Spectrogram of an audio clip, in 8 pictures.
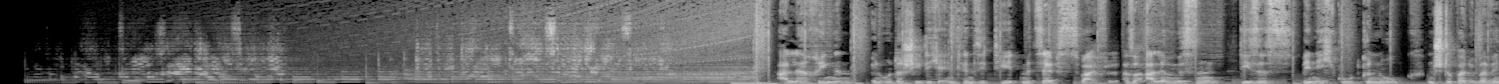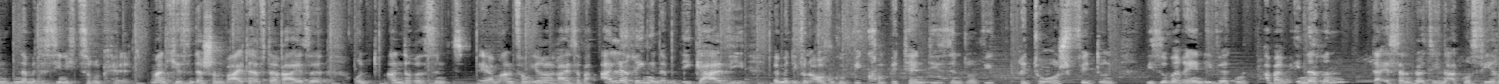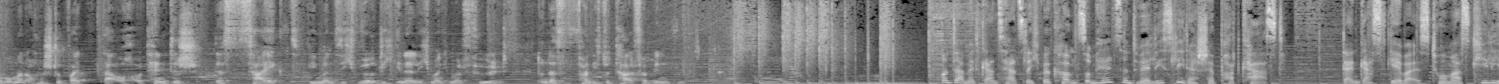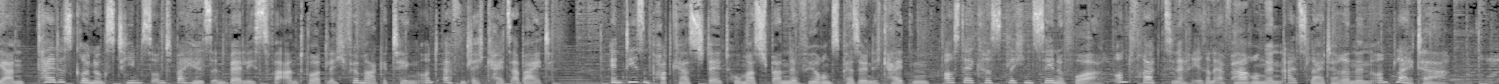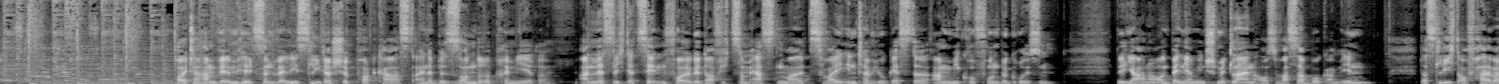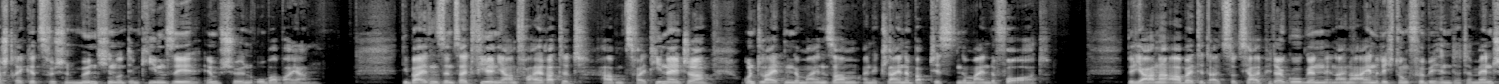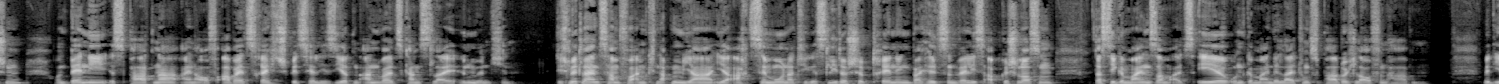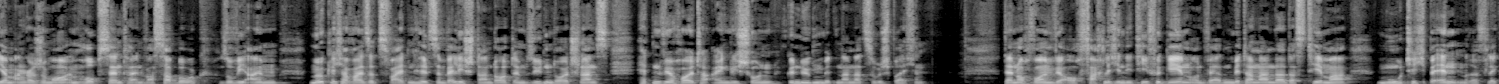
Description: In diesem Gespräch teilen sie, was es heißt, sich als Leiterin oder Leiter ehrlich der Frage zu stellen, ob eine beendete Gemeindearbeit nicht auch ein geistlich reifer Schritt sein kann – und wie man diesen Prozess reflektiert, vorbereitet und verantwortungsvoll gestaltet.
